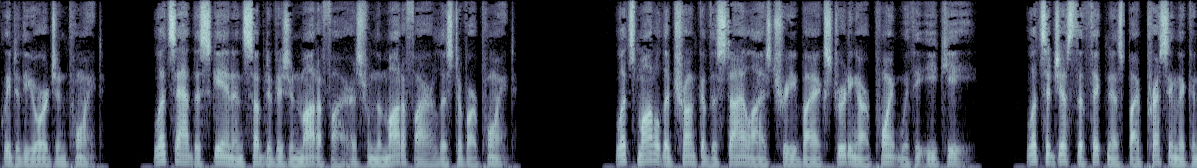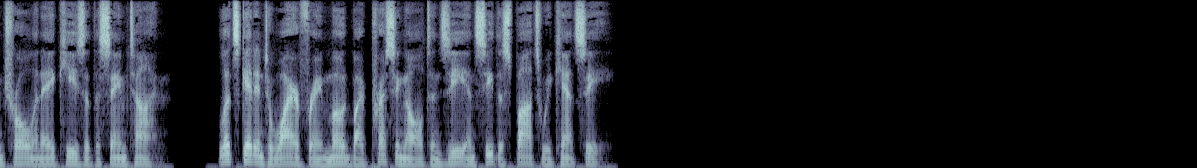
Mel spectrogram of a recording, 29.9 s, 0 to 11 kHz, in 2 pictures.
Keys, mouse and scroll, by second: 2.7-4.6 drag, 4.6-5.8 scroll up 7, 5.2 shift+middle drag, 5.8 Tab, 6.3 1, 6.6 click, 7.5 KP_3, 8.2 scroll down 1, 8.5 shift+middle click, 8.8 scroll up 1, 9.1 e, 11.3 shift+middle click, 11.8 e, 13.7 shift+middle click, 14.1 e, 15.7 scroll down 1, 16.0 shift+middle click, 16.3-16.8 scroll down 2, 16.8 shift+middle click, 17.1 e, 18.9 shift+middle click, 19.5 ctrl+a, 20.7 e, 21.7 ctrl+a, 22.6 shift+middle click, 22.9 e, 23.7 ctrl+a, 24.7 click, 25.4 e, 27.4 ctrl+a, 28.6 e, 29.5 ctrl+a.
